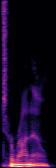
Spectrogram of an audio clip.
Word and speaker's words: Toronto: me Toronto Blue Jays you're not supposed to pronounce the second te Toronto no Toronto Toronto is that really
